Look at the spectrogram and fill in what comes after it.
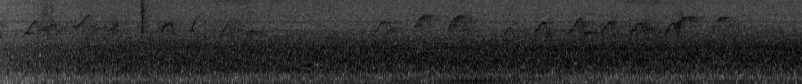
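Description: Birds chirping over a steady background hiss, with short high calls repeating several times a second and a low, steady hum underneath.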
